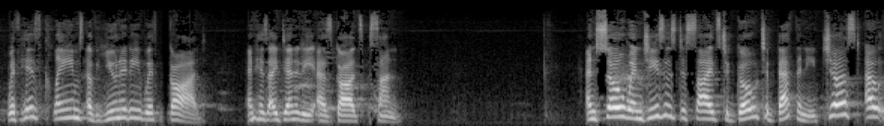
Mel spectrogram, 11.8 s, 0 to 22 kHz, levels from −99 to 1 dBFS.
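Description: Between 1.39 and 2.25 s, packets reached the receiver late or slower than playback consumed them, so its jitter buffer kept running dry, producing repeated stalls (stutter). Each time, the receiver stretched the last sound to cover the wait, fading it during longer holds, until fresh audio arrived. About eight brief holds, the longest 71 ms and together roughly 135 ms, fill about a sixth of that stretch. Nothing is lost, but the sound hitches, drags and stutters.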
